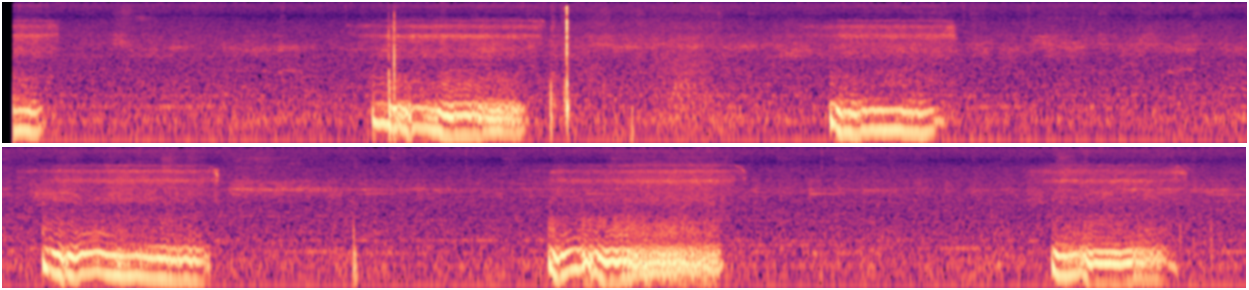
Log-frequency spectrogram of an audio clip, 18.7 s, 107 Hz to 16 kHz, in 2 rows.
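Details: A snoring cat: regular rattling snores on each breath in, about 17 a minute, in a quiet room; snoring.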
